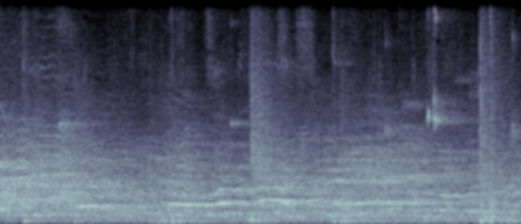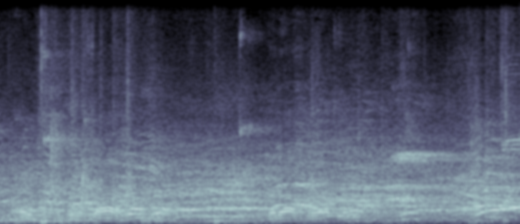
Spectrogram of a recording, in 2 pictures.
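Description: Volleyball rally in a gymnasium: the ball is struck sharply a few times amid players and spectators shouting and talking.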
